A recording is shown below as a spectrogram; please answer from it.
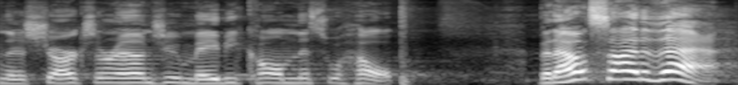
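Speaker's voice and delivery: usual speaking voice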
